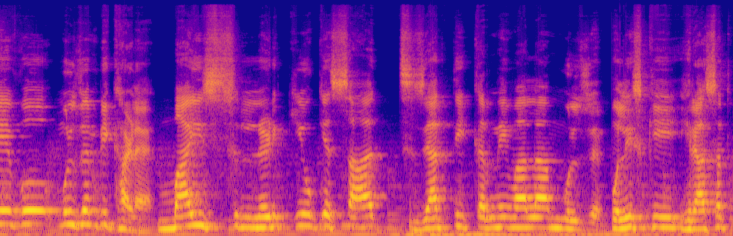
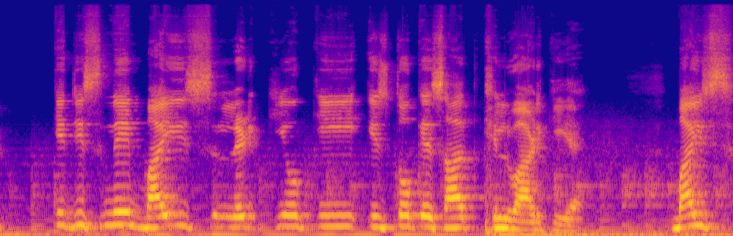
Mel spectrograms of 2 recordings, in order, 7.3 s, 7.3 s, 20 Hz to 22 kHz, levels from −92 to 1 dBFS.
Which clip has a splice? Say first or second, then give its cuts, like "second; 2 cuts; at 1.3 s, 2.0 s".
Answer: first; 1 cut; at 1.5 s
